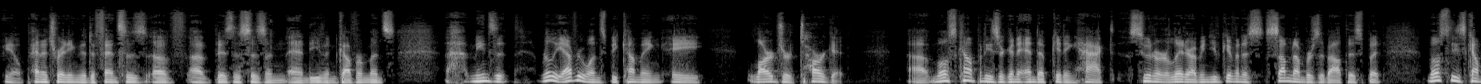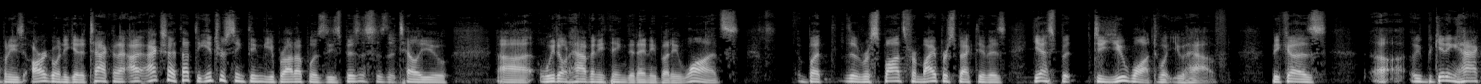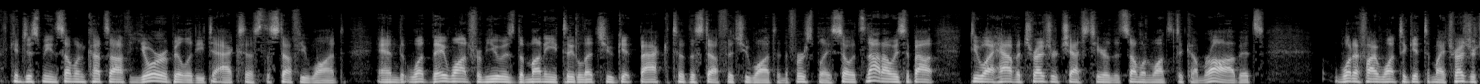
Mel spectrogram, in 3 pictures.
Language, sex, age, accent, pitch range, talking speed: English, male, 30-49, American, 105-130 Hz, 225 wpm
